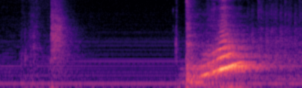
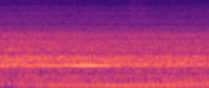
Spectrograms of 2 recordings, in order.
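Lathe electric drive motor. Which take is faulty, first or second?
second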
